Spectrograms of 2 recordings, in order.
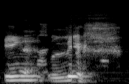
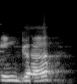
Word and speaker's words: English: I hear you say like English, but English. Say it again. English. English. No, not inger.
